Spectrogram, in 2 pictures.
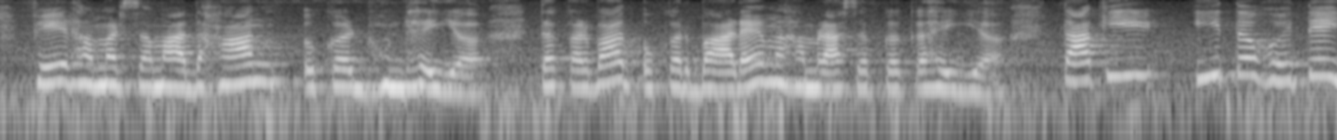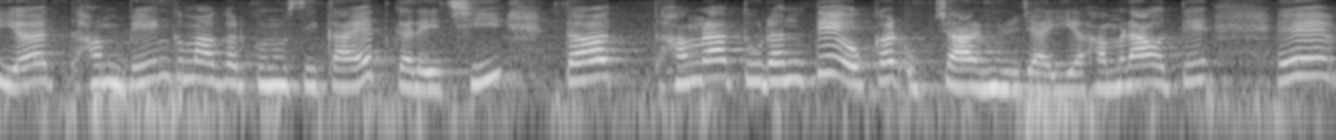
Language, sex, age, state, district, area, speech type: Maithili, female, 18-30, Bihar, Saharsa, rural, spontaneous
